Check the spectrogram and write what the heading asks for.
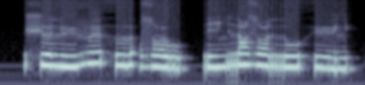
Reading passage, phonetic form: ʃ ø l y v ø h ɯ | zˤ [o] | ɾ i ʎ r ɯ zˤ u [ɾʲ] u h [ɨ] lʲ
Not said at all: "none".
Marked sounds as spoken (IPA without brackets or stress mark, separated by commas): u, r, y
